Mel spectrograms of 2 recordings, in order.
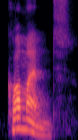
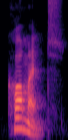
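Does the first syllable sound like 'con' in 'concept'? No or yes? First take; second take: yes; yes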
